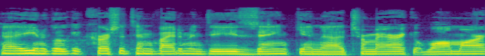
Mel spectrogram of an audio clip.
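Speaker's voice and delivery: very soft, mild, soft-spoken delivery. Retelling what Doctor McCullough said on the podcast: soft voice imitating Doctor McCullough. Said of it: "just a very soft voice".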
